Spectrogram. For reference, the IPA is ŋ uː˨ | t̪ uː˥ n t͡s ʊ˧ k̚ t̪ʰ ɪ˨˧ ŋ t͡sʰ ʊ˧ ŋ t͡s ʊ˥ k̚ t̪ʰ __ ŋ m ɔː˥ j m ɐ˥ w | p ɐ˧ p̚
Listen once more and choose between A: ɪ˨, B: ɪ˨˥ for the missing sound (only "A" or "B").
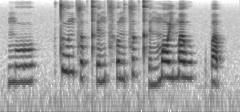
A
